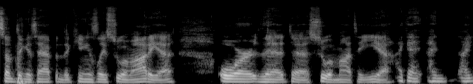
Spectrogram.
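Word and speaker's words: Suamataia: I get my Ozark accent every once in a while, and I start dropping that that kind of in the middle syllable. I need to start slowing down when I say Suamata Ia.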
